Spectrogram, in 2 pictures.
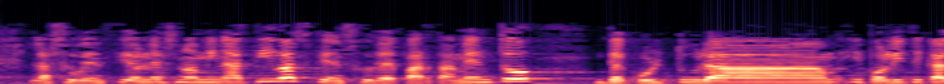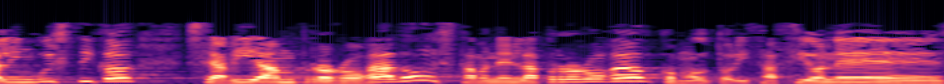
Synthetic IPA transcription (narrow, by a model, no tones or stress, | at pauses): lasːuβe̞n̟θjo̞ne̞znõ̞mĩnat̪iβ̞askeːnsuð̞e̞paɾt̪amẽ̞nt̪o | ðe̞kult̪uɾaipo̞lit̪ikaliŋɡwist̪ika | seaβ̞iampɾo̞ro̞ɣ̞að̞o̞est̪aβane̞nlapɾo̞ro̞ɣ̞ako̞moawt̪o̞ɾiθaθjo̞ne̞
